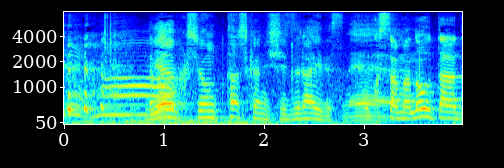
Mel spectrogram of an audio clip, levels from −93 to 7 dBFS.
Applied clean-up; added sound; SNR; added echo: none; Wind; 15 dB; none.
